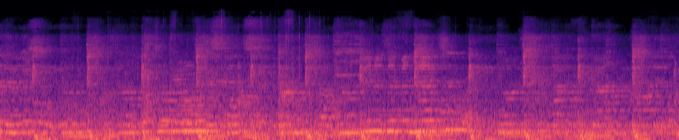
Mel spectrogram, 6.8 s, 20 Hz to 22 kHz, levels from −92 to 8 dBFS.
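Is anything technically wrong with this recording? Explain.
No, nothing technically wrong turns up here; these sounds come across just as they should, with no faults to point to.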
